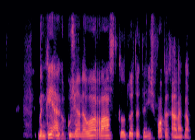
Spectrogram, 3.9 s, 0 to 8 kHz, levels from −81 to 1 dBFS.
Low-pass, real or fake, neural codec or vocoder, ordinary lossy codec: 7.2 kHz; fake; codec, 16 kHz, 4 kbps, X-Codec, HuBERT features, trained on general audio; MP3, 64 kbps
